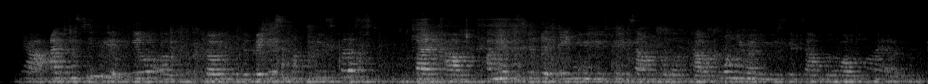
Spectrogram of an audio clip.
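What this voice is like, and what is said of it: Accent from a smaller country. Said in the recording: “you can tell by my accent that I'm from one”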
